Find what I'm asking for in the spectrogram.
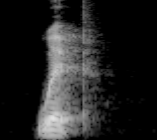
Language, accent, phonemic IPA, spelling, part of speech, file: French, France, /wɛp/, ouaip, interjection, LL-Q150 (fra)-ouaip.wav
- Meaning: pronunciation spelling of ouais: yep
